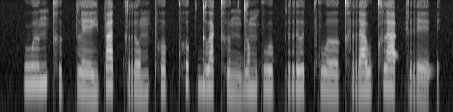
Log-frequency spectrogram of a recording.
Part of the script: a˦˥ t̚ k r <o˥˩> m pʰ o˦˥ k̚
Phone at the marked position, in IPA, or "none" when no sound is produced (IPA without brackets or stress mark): o˩˦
